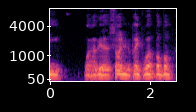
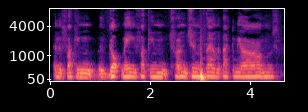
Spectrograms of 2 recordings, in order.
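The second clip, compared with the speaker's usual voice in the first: ordinary talk, nothing marked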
